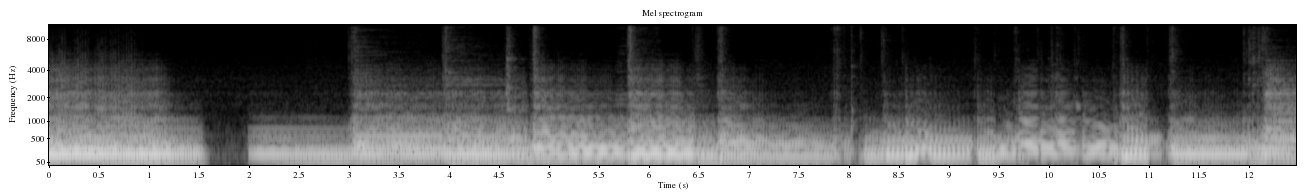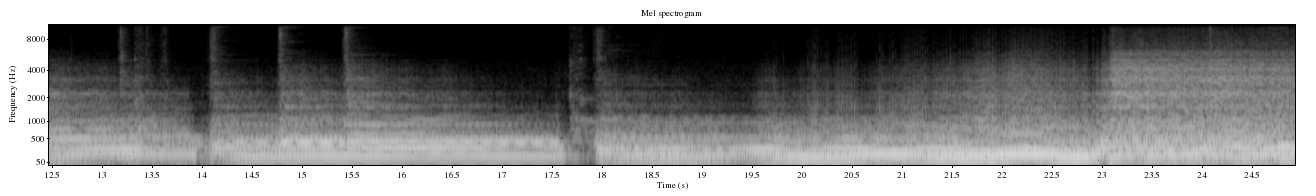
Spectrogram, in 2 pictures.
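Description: Electric guitar run through a homemade Super Siberian Fuzz pedal with the volume knob turned down, playing loud, continuous, lightly cleaned-up fuzzy chords and riffs with two brief pauses.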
